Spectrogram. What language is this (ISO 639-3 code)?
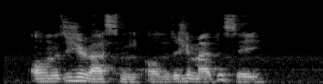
fas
